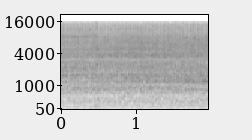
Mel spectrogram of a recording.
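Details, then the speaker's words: 2012 Honda Civic after an oil change, following a 10,360-mile run on Shell Rotella Gas Truck oil: steady, even hum with no knocks, ticks or misses; normal smooth idle. "If you guys hear it, it's just running perfectly smooth."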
